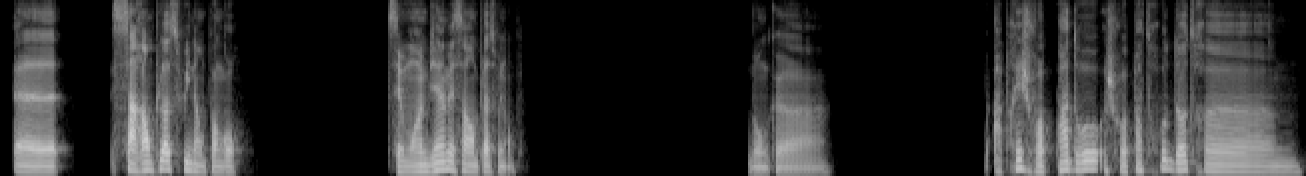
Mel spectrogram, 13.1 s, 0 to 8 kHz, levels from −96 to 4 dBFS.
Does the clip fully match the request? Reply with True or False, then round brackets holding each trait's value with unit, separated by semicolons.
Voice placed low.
True (105 Hz)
